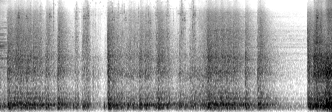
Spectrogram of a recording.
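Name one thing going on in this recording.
Swords clash in a battle.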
